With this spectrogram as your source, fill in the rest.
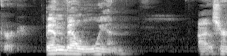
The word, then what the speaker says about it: Benebell Wen: win that's her name Ben Bell win b n e b e l l Ben Bell Ben B Bell if you wanted to sound it out in English but it's a Ben e b e l l and wi is Wen so this is very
